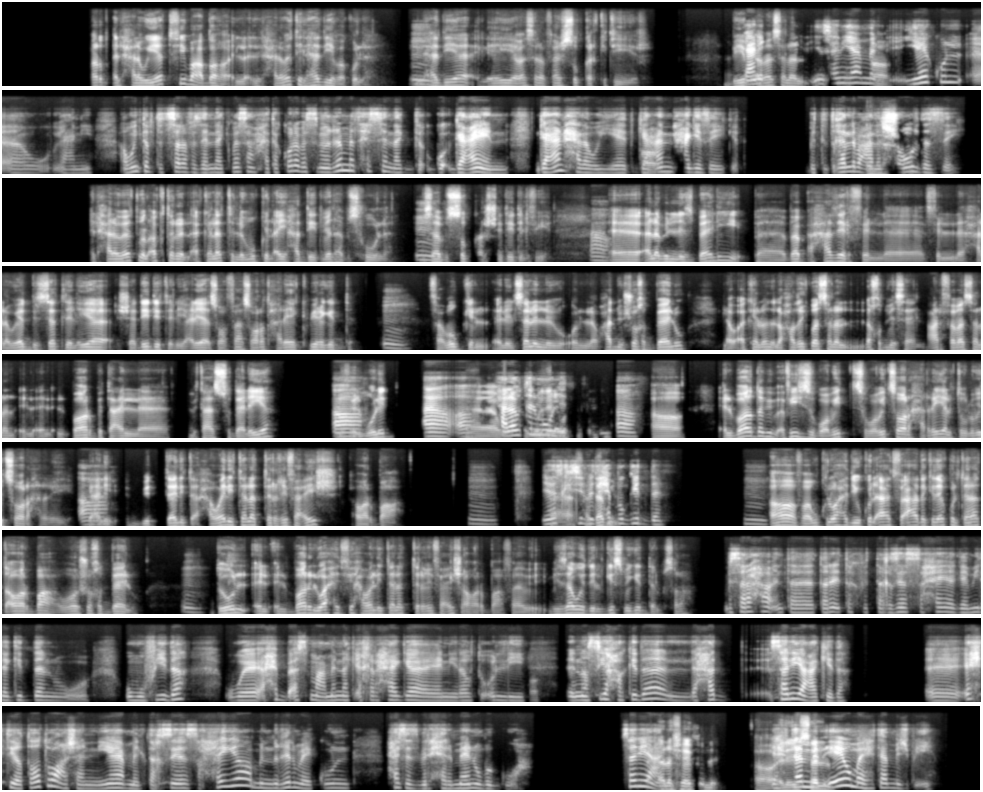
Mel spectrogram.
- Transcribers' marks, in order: unintelligible speech; in English: "البار"; unintelligible speech; in English: "البار"; in English: "البار"
- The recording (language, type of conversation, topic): Arabic, podcast, كيف بتاكل أكل صحي من غير ما تجوّع نفسك؟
